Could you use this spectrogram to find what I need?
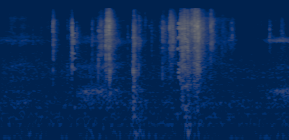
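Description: A foil wrapper crinkles and tears open close by.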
